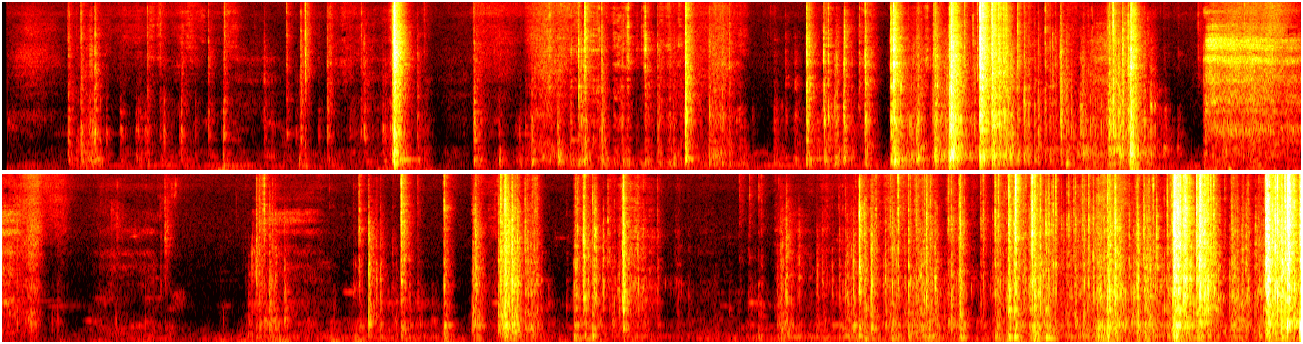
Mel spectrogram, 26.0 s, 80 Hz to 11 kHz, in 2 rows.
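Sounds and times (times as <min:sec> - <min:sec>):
plastic toy truck clicking: 0:05.5 - 0:11.6, 0:16.5 - 0:19.7, 0:20.4 - 0:25.9.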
